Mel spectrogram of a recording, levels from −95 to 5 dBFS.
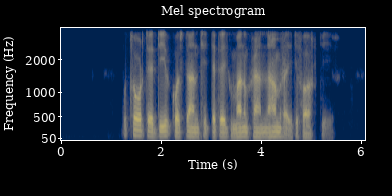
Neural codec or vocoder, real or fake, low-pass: codec, 16 kHz, 0.8 kbps, ZipCodec; fake; 3.6 kHz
